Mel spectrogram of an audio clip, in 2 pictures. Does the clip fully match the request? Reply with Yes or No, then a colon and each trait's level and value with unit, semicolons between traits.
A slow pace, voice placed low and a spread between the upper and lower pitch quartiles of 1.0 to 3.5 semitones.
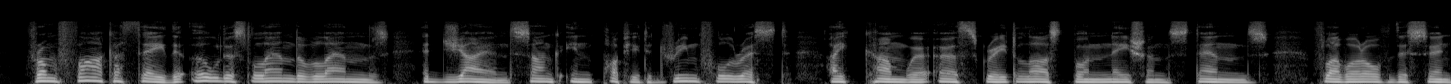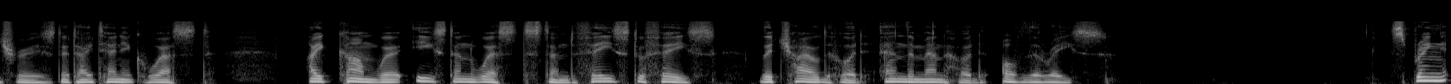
Yes: slow, 100 wpm; low, 115 Hz; average, 3.2 semitones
